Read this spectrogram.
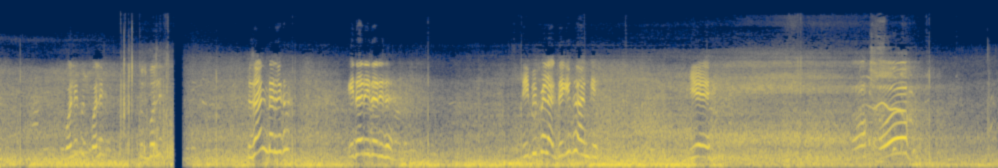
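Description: Surf crashes and rushes steadily onto the shore.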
